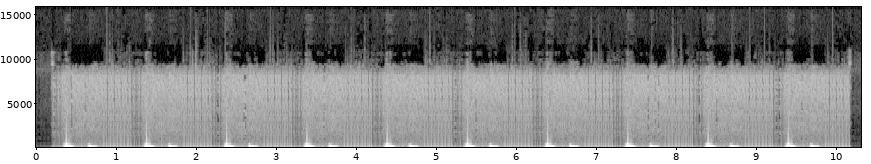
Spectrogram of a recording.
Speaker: Los ruidos cardíacos, como ustedes recuerdan, son dos, el primer ruido y el segundo ruido, que podemos auscultar en este momento a 60 latidos por minuto.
